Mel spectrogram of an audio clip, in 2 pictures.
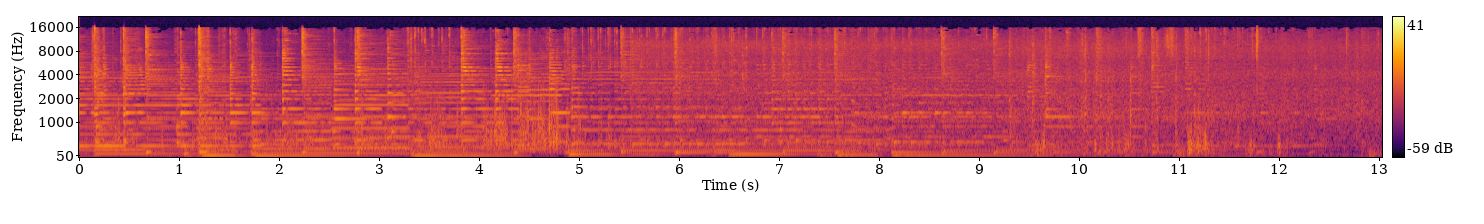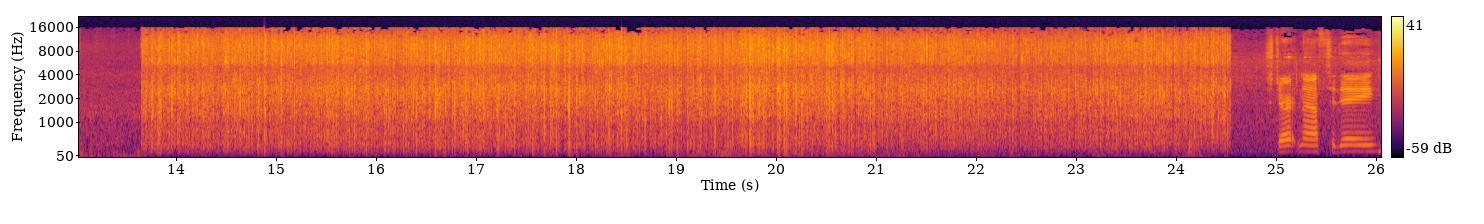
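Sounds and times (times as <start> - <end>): rain on a tarp: 9.9 - 25.4.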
